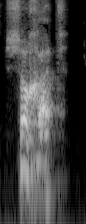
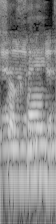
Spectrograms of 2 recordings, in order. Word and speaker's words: Shuchat: I have to say that in Israel, we pronounce our name as Shuchat. – Oh, okay. Okay. – Originally, it was Shuchat. – In America, it's... – But in Canada, it was Shuchat because the CH comes out like the French.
